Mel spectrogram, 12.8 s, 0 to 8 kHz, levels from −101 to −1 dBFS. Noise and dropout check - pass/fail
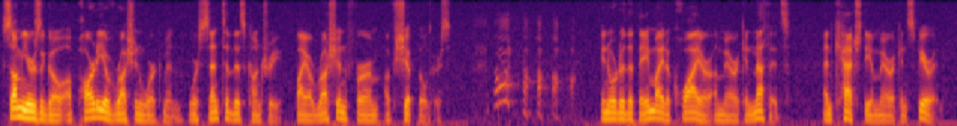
fail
